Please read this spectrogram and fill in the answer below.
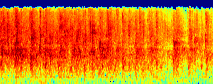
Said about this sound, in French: Et bien, je vous demandais d'abord d'applaudir vos camarades sur ce travail.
